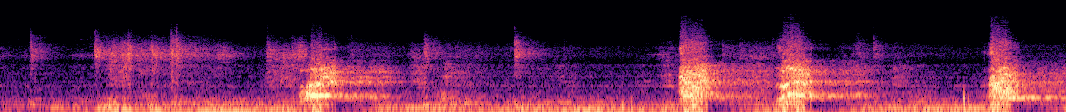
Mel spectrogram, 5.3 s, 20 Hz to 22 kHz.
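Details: Pet dog chasing balloons around a house: short sharp barks, one near 1.5 seconds then three in quick succession toward the end, with indoor rustling and thumps between.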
